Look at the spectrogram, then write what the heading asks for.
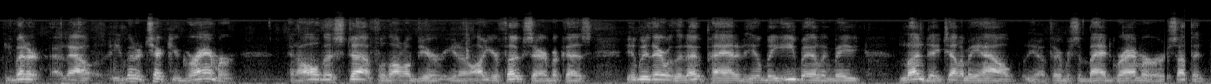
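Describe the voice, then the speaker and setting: Low-voiced American man hosting casual radio. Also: a little fast. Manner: chatty, informal, inquisitive. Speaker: radio show host. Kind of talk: casual interview and on-air promotion. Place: radio station.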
